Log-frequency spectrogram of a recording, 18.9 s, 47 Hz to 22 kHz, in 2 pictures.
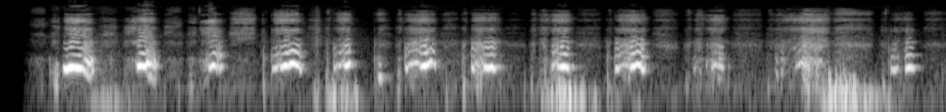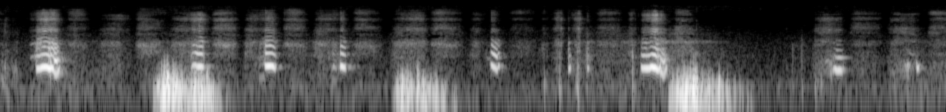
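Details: A 2-month-old infant, noisy since birth, makes a short, high, squeaky crowing sound with each rapid breath: stridor.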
